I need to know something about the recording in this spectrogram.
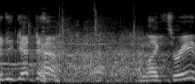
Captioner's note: audience laughing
